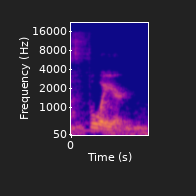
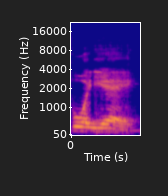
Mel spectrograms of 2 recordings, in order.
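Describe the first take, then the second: First: The word is said with an English-style pronunciation. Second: The word is said with a French-style pronunciation. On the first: The speaker calls it wrong. "not foyer" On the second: The speaker calls it right. "since we're going to get into the French French pronunciations, it's called foyer"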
